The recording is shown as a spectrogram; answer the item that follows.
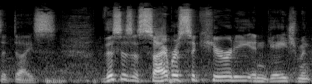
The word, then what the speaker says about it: DICE: We pronounce it DICE.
